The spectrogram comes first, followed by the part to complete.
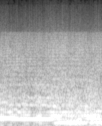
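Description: Live church band playing loud held chords, with a deep bass note coming in about a second in.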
